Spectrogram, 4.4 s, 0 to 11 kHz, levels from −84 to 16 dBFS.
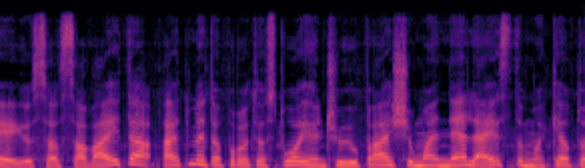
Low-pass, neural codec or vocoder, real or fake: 9.9 kHz; autoencoder, 22.05 kHz, a latent of 192 numbers a frame, VITS, trained on many speakers; fake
